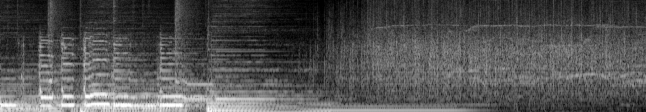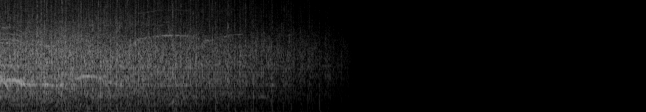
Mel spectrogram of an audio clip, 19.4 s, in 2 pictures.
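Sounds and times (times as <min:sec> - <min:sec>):
lounge music in 6 channels: 0:00.0 - 0:05.4.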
